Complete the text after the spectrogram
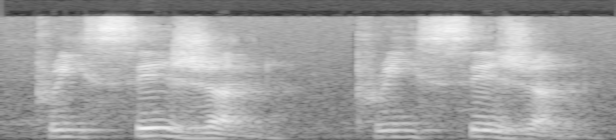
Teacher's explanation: en inglés termina en o n sí o i o n la o se pronuncia como un sonido intermedio entre una o y una e · la s que se encuentra entre dos vocales o sea entre dos I se pronuncia como la s zumbada Z Así que esto se leería precision precision bien ahí está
